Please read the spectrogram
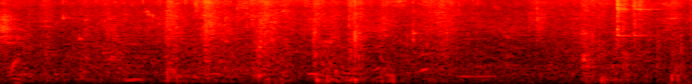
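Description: Shallow stream water splashing and sloshing as a person in waders works in it and hauls a plastic bucket out of the water, with short scattered splashes and faint voices underneath.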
